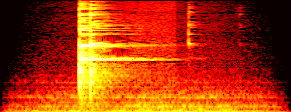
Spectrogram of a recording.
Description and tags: two bottles hitting against each other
